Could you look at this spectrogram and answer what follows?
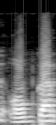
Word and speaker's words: ओम: बंद कर लीजिए तीन ओम का उच्चारण साथ में करेंगे इसको करने का तरीका है ओ को कम समय बोलना है मुंह खुला रहेगा और म को बोलने का समय ज्यादा होगा जब आपके होठ साथ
